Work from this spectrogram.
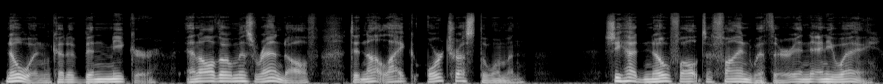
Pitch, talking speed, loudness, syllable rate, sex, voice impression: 115 Hz, 190 wpm, -19 LUFS, 4.7 syllables/s, male, masculine, adult-like, slightly bright, soft, raspy, cool, friendly, reassuring, kind, modest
